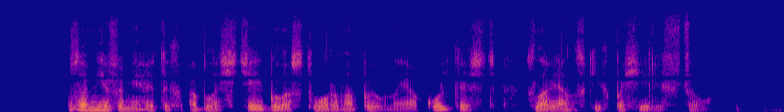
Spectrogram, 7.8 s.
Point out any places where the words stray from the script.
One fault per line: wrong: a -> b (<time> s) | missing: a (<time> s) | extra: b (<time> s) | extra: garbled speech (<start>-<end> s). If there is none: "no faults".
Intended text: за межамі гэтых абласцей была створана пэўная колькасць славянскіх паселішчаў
no faults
